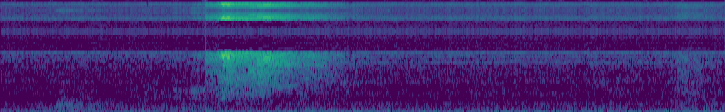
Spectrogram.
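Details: Cat sneezing: a single short, soft sneeze against a quiet room background.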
